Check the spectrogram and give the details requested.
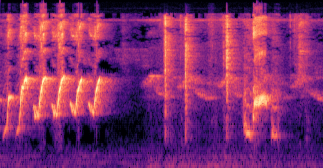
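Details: White-rumped shama lure song: five quick upswept whistled notes in a row, then a pause and scattered clicks and a short warbled whistle.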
